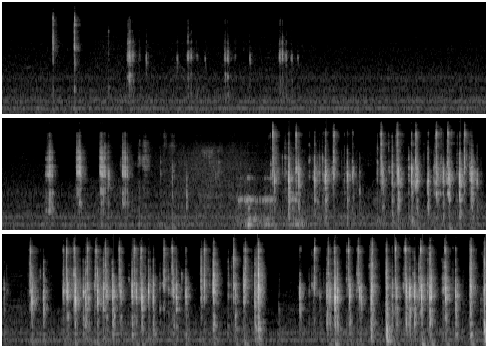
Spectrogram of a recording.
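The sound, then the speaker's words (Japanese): Rapid typing on a computer keyboard to send an urgent reply to a message, starting with a few sparse clicks, then building into a dense, continuous flurry of keystrokes over a low background hum, with no one speaking. “すいません、今ね、ちょっと急いで返せなきゃいけない連絡が来たので、ちょっとキーボード失礼いたしました。”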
